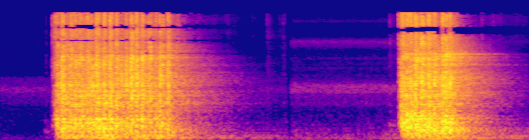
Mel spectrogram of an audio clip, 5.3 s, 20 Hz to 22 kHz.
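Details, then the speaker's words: Forgotten Chevy C10 truck, first start attempt in over a decade, cranking: two harsh rapid grinding rattles about a second each, no catch; end of starter looks broken off, possibly missing teeth, flywheel looks okay. "all right so using the starter h a bit of a funky noise if you can see the starter in here looks like the end of our starter broke off"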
